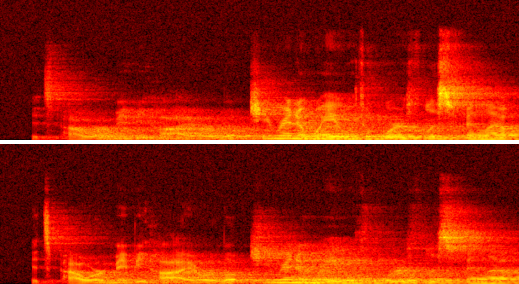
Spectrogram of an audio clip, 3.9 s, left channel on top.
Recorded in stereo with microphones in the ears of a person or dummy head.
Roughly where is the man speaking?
Right.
